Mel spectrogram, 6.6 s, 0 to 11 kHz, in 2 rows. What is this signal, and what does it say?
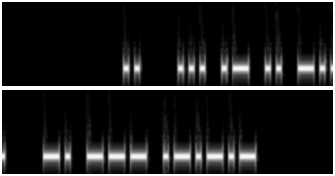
Morse code, heard as a keyed tone, about 22 wpm, 700 Hz. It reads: I SAID NO.
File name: practice / 22wpm / Sentences with 2-Word Phrases - 22wpm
